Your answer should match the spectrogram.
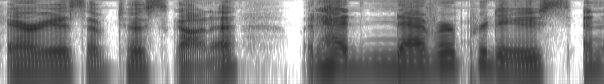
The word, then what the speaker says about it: Toscana: Allora, on to the region of Tuscany, which is pronounced Toscana in Italian,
